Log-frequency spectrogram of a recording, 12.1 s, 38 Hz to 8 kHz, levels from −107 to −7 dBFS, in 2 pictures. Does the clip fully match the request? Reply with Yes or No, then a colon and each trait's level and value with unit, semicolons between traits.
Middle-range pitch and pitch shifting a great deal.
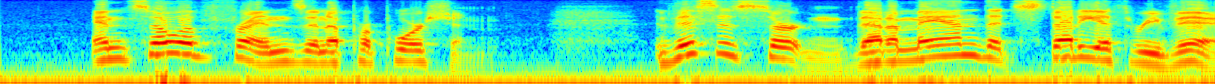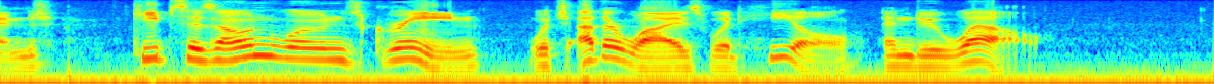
Yes: medium, 180 Hz; wide, 8.2 semitones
